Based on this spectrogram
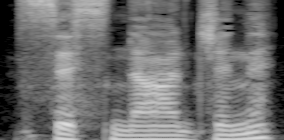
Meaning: Blanca Peak, Colorado
- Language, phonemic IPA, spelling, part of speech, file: Navajo, /sɪ̀snɑ̀ːt͡ʃɪ̀nɪ́/, Sisnaajiní, proper noun, Nv-Sisnaajiní.ogg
